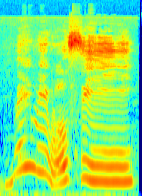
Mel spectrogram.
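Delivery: slow, high Southern "maybe we'll see"; mock Southern wife. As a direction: drawl it like a polite Southern no.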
